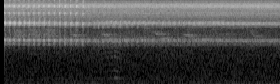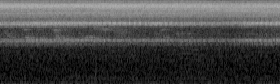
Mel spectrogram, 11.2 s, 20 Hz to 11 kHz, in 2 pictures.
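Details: Higurashi cicadas at 16:14 on Monday, 23 July 2018, in Takahashi, Japan. A shrill, rapidly pulsed phrase opens, then gives way to a steady, high, ringing chorus that holds throughout with no other clear sounds.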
